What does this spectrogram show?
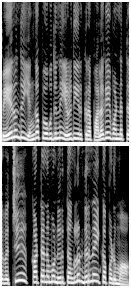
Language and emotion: Tamil, surprised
